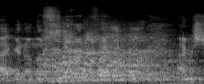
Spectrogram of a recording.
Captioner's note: laughter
